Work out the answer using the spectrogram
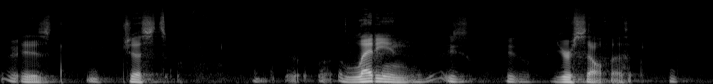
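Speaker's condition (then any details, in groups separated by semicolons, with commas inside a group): Stuttering; present since at least ninth grade; blocks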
